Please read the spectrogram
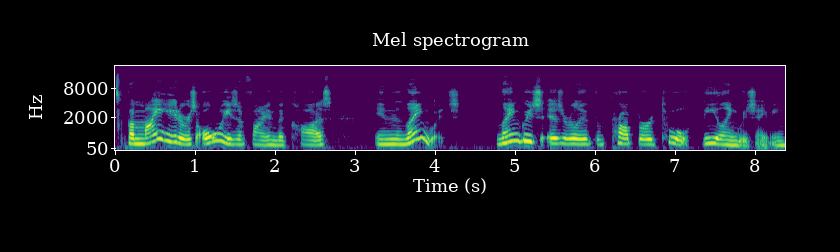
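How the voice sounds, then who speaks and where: Against a quiet background, a woman with a Korean accent and a fairly high pitch speaks at a very slow pace. Her intonation is lively and her loudness swings a lot. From South Korea. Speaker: vlogger. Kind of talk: monologue to camera. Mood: aggrieved, complaining about critics. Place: home room. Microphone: phone near.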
